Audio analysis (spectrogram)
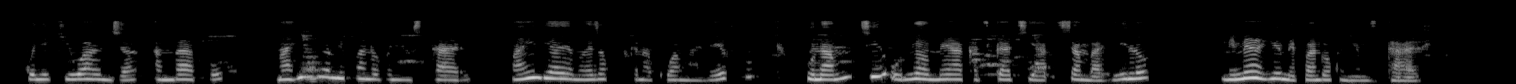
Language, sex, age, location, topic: Swahili, female, 18-24, Nairobi, agriculture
